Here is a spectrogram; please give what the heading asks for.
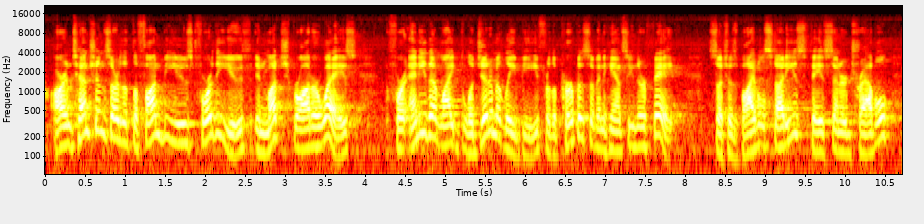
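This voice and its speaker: Male worship leader, voice a little on the high side, formal and measured, reading aloud to a congregation. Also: poor audio. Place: church during a service.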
